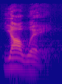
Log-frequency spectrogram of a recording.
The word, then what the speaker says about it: Yahweh: It's pronounced Yahweh.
